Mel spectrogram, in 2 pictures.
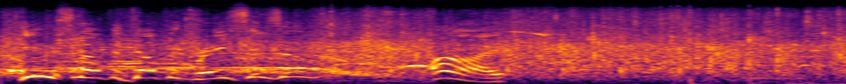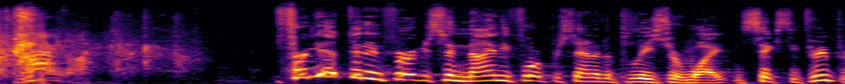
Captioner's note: applause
